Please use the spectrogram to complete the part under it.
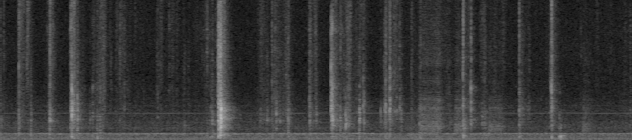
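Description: Cards tap and slide softly on a table.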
